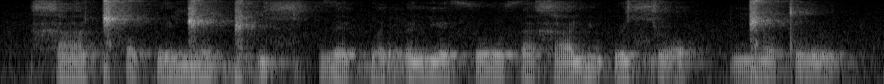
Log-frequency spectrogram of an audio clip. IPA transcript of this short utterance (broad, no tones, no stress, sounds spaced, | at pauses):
x a ǁʰ ɔ p e ŋ͡ǁ ø ɡ͡ǁ ʉ sʲ | ð ɛ ɡ͡b ʌ r ʌ lʲ ɛ θ o θ a x a lʲ u ʔ ø sʲ ɔ | ŋ͡ǁ ɔ t ɵ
